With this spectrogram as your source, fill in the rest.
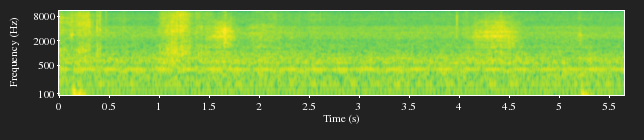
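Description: A lace is pulled through leather with a soft rasping swish.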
